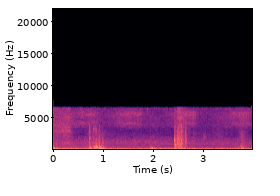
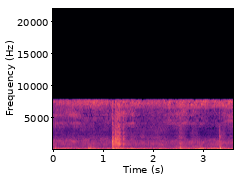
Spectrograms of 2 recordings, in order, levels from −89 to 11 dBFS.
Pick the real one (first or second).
first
